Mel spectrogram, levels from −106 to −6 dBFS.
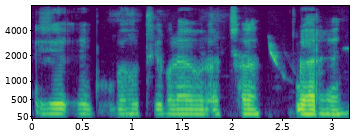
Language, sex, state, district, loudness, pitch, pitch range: Hindi, male, Bihar, Lakhisarai, -29 LUFS, 125 Hz, 120-125 Hz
